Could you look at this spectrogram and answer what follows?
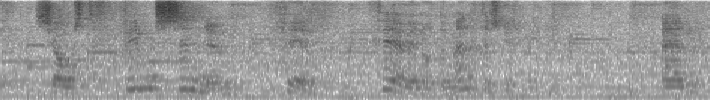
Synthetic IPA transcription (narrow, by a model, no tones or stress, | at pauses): sjaːwast̪fɪmːsɪnːʏm | fɪːɾ | θɛavɪnoːt̪amɛnt̪ʏscɪɾpɛ̰lɪ̰ | ɛnː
